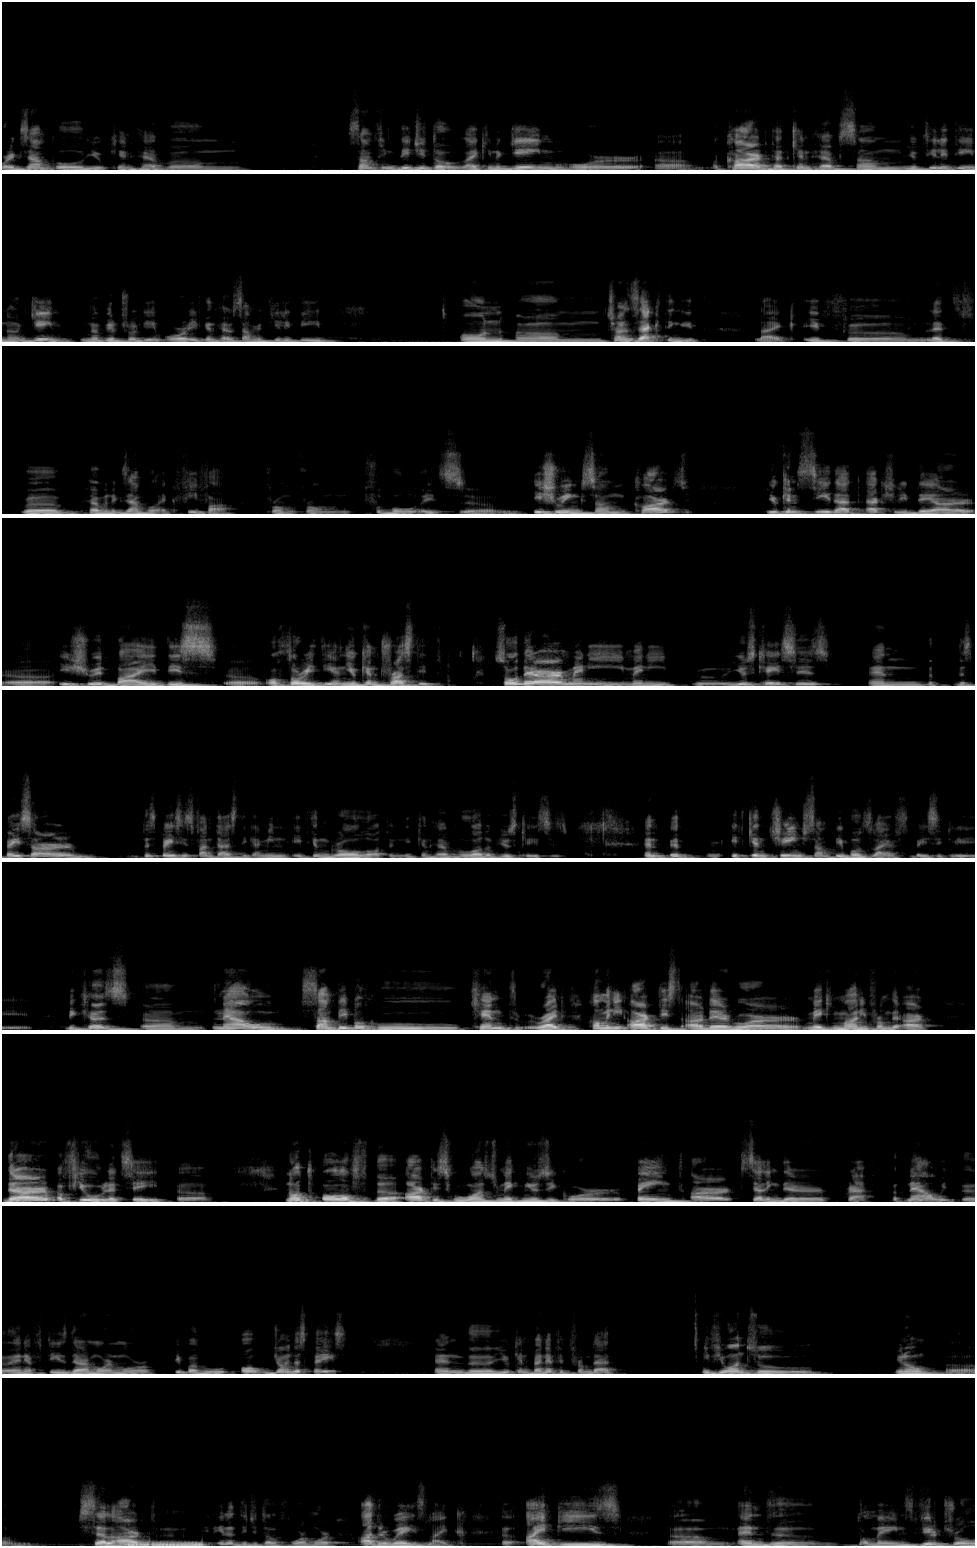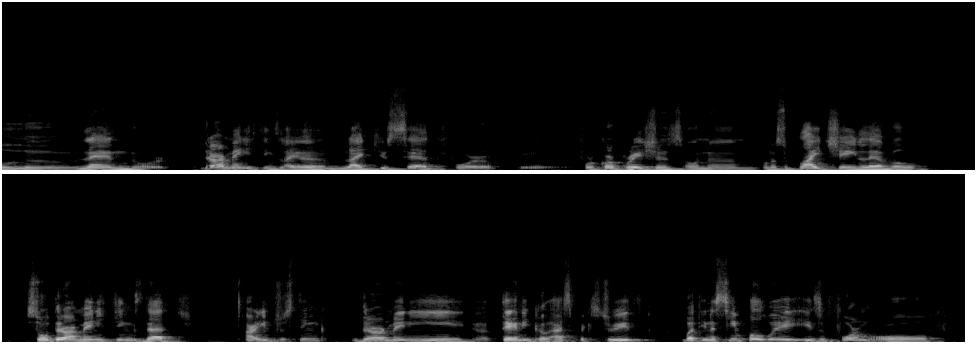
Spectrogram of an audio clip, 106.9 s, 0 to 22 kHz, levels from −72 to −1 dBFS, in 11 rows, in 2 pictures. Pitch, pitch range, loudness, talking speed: 135 Hz, 130-150 Hz, -29 LUFS, 145 wpm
